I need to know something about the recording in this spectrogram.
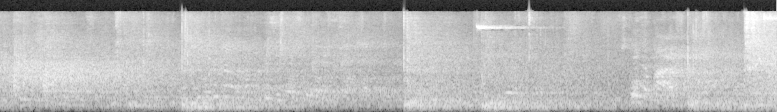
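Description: Players' shoes squeak and thud on a wooden court in a large echoing hall.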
